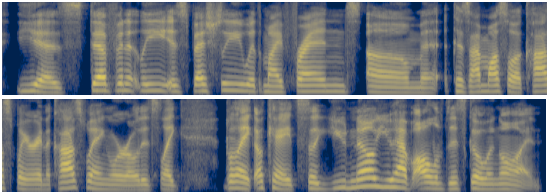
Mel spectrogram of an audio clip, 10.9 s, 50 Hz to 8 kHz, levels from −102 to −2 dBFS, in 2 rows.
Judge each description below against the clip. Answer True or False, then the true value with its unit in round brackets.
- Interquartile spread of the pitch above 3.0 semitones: True (3.5 semitones)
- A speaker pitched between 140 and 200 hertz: True (185 Hz)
